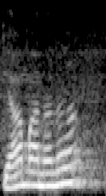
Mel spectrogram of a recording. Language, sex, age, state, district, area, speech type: Marathi, male, 60+, Maharashtra, Satara, urban, spontaneous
